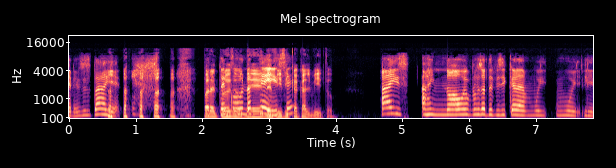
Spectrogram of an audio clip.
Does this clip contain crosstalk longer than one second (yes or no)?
yes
